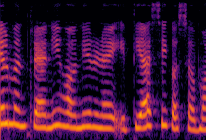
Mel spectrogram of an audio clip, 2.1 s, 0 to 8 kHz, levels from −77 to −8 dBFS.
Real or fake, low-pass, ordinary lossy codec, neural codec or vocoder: real; none; none; none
